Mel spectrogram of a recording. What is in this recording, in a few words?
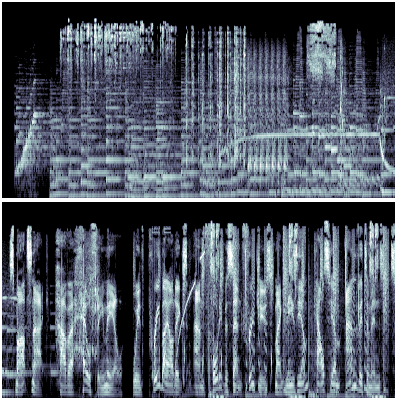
commercial smart snack, english GB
